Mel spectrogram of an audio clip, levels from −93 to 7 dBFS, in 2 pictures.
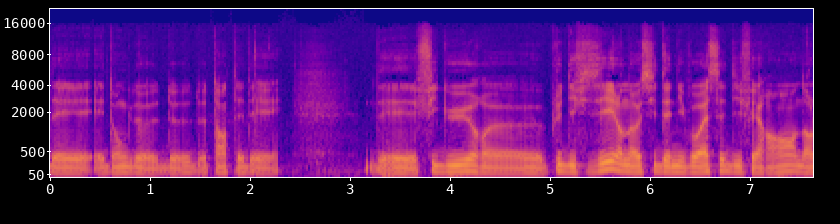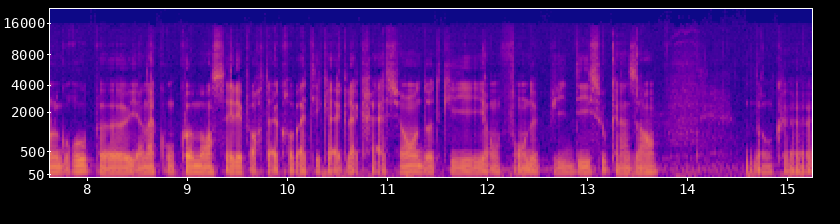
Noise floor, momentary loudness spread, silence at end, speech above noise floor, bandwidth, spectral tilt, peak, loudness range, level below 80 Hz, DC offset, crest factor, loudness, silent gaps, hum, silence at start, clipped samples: -53 dBFS; 14 LU; 0 s; 24 dB; 16.5 kHz; -5 dB/octave; -8 dBFS; 8 LU; -48 dBFS; under 0.1%; 20 dB; -29 LUFS; none; none; 0 s; under 0.1%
